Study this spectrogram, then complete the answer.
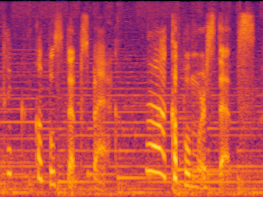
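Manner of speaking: soft, under-the-breath instruction; hushed aside to guards. Pretend. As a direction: murmur it discreetly, as if waving someone back. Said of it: "we can just be like".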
